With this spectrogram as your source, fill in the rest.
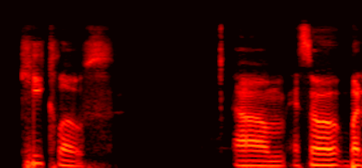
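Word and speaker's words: kyklos: it's it's the it's the greek word is key close um and so but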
